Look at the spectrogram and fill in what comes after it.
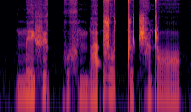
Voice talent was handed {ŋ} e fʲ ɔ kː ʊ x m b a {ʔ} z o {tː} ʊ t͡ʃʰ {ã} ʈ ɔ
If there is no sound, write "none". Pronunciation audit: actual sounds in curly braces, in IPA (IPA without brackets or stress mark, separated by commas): m, ʔ, tː, ã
